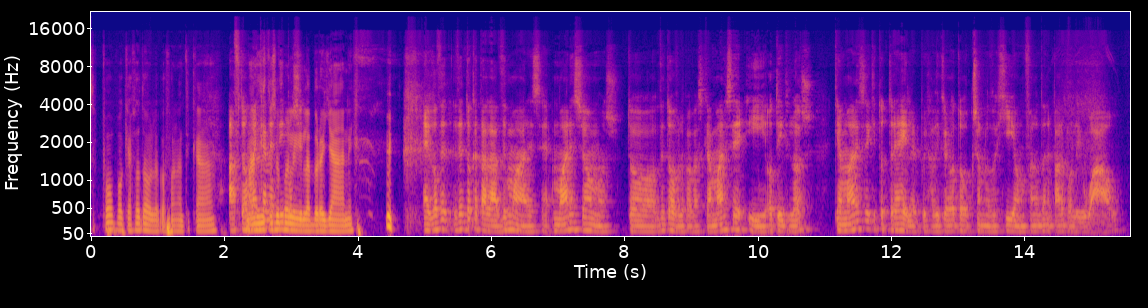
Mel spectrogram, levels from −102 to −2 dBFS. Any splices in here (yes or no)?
no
